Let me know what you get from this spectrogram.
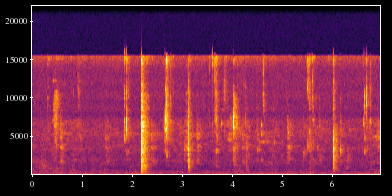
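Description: Close-miked eating sounds: soft, wet chewing of potato curry with mouth clicks, and a plastic spoon scraping and tapping on a stainless steel plate. Sharp clicks come irregularly, the loudest about two seconds in, over a steady low hum.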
